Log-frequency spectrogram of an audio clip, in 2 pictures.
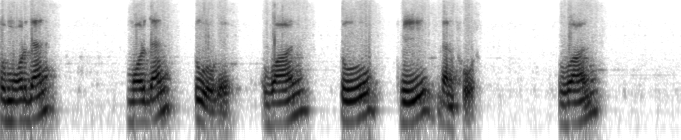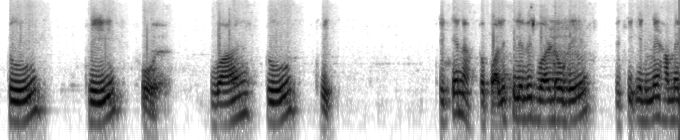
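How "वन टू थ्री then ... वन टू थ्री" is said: slow counting. Shown as a demonstration. Teacher counting vowels aloud for the class, slow. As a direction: count each one out slowly with pauses. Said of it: "counting vowels slowly".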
